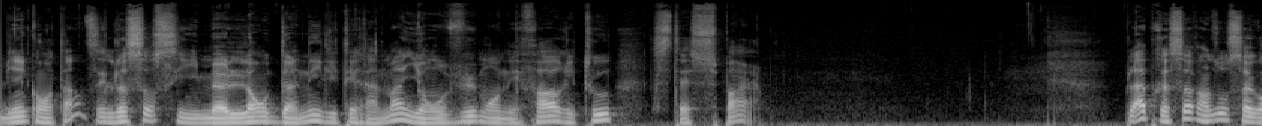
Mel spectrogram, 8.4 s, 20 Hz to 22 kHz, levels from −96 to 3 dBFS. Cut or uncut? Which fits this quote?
uncut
